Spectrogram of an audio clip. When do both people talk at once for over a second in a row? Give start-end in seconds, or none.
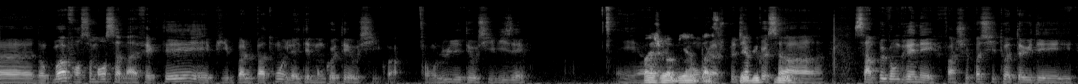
6.4-8.0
